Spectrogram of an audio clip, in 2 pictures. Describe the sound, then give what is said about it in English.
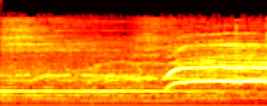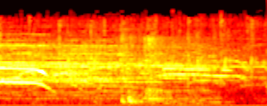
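A concert crowd in Scarborough cheers loudly and steadily, with a long, high whooping shout rising above the roar midway and scattered yells throughout. “Ooh, a bit more of a crowd.”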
